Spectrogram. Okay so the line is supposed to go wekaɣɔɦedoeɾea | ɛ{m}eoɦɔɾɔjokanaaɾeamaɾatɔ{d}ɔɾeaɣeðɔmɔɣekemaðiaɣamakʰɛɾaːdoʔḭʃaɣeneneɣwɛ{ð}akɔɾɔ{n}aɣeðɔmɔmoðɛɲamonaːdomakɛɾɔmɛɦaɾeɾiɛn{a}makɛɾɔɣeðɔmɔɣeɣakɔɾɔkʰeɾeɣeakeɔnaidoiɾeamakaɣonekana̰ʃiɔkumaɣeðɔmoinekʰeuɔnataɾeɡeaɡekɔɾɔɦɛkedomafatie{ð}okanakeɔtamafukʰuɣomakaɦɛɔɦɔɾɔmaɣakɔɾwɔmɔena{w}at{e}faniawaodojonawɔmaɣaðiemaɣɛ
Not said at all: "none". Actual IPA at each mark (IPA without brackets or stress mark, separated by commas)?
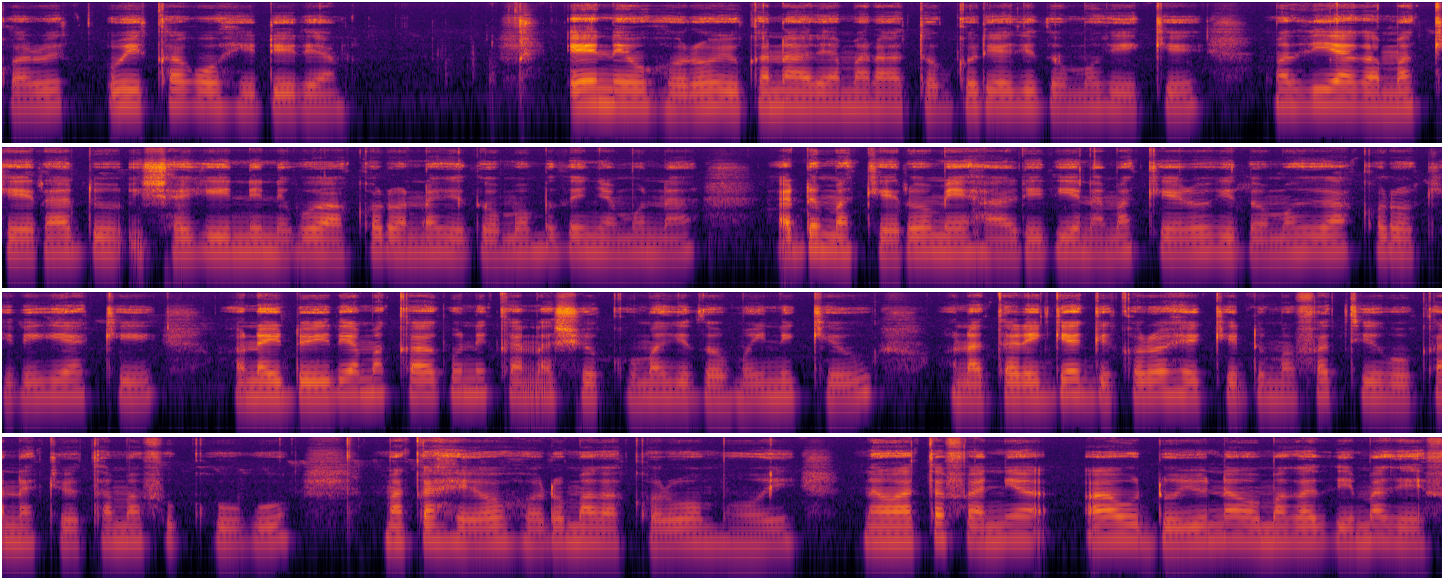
n, ɡ, ɣ, n, a, ɣ, w, a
